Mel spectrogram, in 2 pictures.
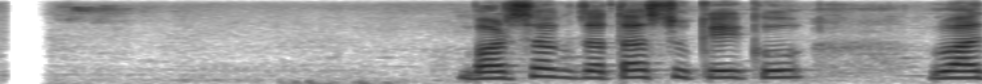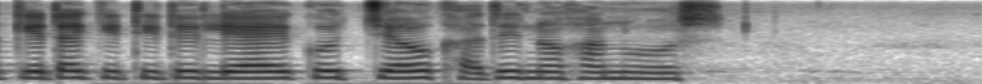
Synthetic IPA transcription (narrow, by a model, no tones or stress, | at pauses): bʌrsʌk̚d͡zʌt̪asukeko | wakeʈakiʈileljaekot͡sjawkʰad̪enʌkʰanuɦos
